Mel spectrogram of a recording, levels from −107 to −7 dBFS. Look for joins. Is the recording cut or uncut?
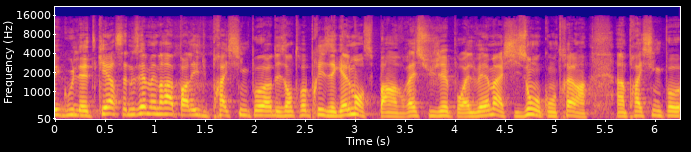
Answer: uncut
